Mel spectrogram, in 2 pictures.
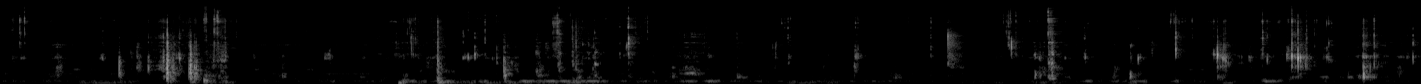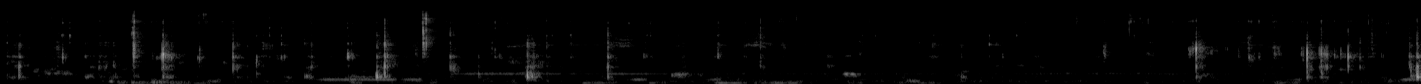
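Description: Slate pencils being bitten and chewed close to the microphone: irregular sharp crunches mixed with chewing.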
